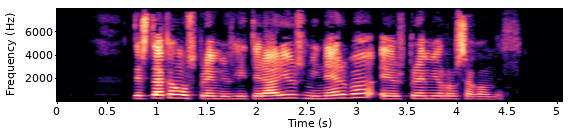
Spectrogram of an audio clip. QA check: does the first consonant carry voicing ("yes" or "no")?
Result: yes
